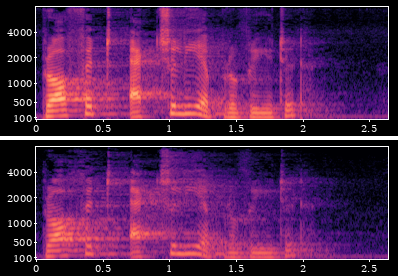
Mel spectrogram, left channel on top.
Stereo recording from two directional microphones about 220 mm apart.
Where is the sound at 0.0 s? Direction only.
45° left (ahead or behind).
